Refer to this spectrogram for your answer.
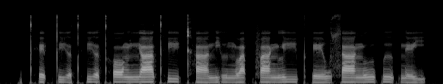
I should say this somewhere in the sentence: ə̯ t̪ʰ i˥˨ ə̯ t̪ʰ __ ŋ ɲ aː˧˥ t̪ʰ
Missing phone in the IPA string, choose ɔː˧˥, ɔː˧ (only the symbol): ɔː˧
